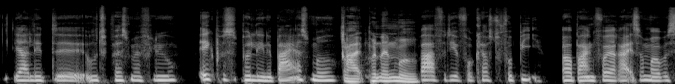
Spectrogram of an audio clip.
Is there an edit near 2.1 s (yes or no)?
no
